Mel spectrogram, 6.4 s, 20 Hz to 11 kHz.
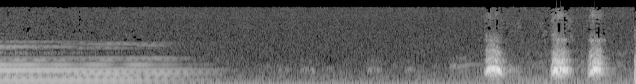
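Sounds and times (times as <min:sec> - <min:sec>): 
dog barking at a sheep farm in New York State: 0:02.8 - 0:06.2.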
